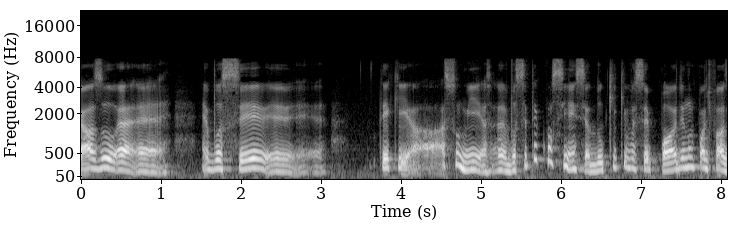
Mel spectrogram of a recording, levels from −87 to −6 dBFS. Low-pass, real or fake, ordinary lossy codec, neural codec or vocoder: none; real; none; none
